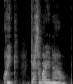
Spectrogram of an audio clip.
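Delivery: put-on high, loud urgent girl's voice. Polly urging Diggory to flee, high urgent voice. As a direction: hurry him off as Polly.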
